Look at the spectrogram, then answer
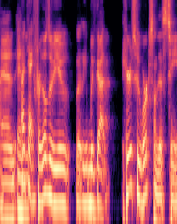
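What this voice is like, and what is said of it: New York accent. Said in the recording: “my New York accent is not very interesting”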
